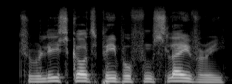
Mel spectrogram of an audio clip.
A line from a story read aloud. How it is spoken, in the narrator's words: muttered the Jews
